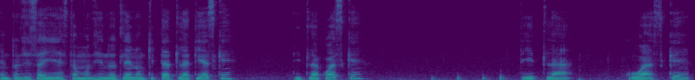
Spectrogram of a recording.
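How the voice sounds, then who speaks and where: A man teaching a language lesson at a whiteboard, spelling out words slowly and carefully in a friendly, casual way. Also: mid-range voice, animated, warm tone.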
